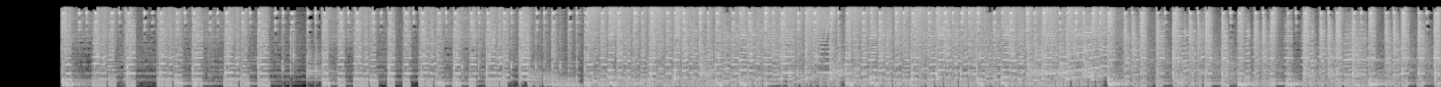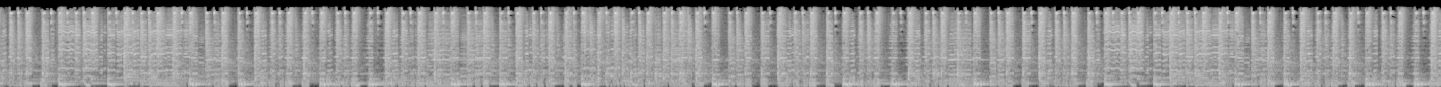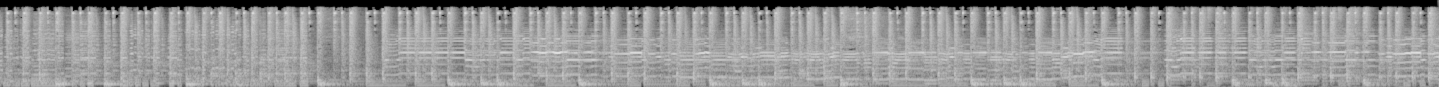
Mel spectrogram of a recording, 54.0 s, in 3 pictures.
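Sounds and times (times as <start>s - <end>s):
Roman ciftetelli dance music: 0.8s - 54.0s.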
